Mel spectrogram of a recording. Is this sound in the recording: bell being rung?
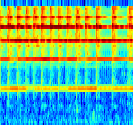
yes

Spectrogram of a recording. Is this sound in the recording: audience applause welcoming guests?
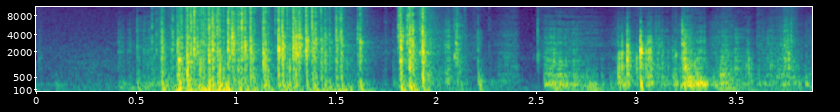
no

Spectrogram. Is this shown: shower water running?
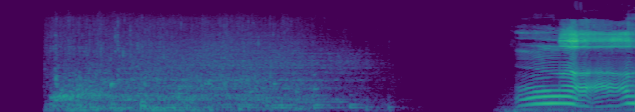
yes

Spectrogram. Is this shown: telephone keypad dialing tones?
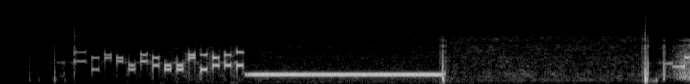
yes

